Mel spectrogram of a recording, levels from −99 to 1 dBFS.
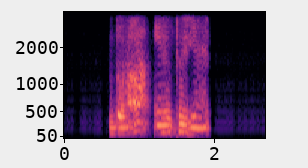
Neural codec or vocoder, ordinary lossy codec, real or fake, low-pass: codec, 16 kHz, 0.5 kbps, FreqCodec, smaller model; none; fake; 3.6 kHz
